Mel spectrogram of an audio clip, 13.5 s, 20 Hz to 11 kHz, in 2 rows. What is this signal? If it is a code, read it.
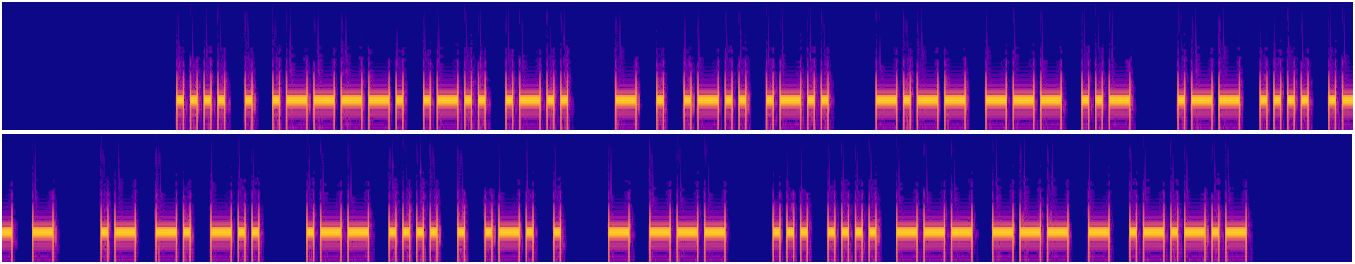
Morse code, heard as a keyed tone, about 34 wpm, 700 Hz. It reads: HE'LL TELL YOU WHAT AND WHERE TO SHOOT.
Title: A Sound Of Thunder 35wpm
